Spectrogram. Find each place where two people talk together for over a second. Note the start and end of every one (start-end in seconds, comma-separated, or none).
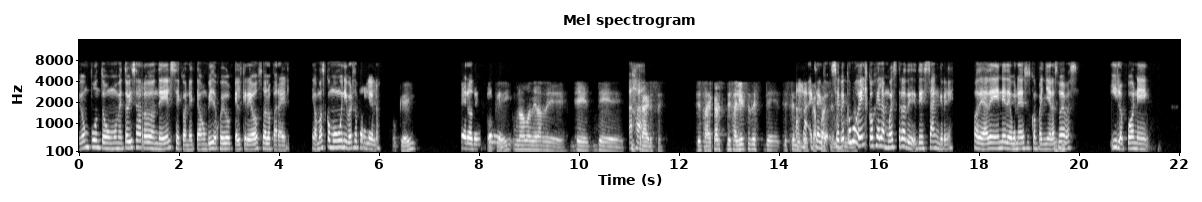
14.3-15.6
